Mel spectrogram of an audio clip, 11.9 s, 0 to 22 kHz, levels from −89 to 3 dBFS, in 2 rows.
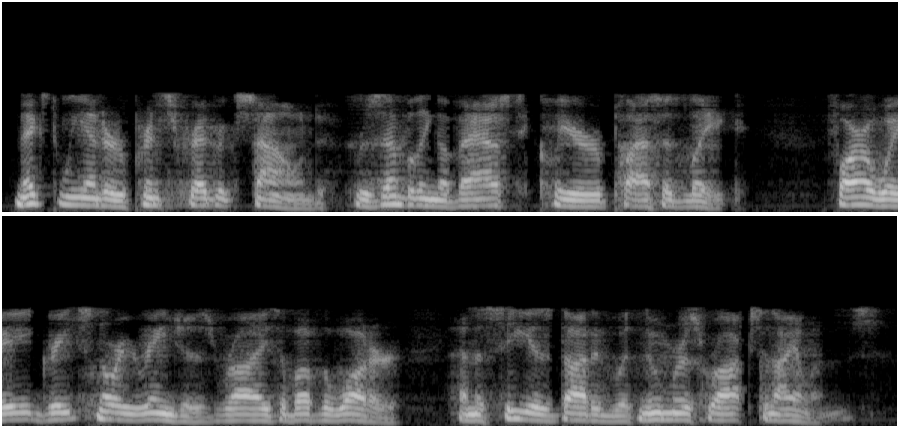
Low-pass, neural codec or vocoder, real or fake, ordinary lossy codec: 3.6 kHz; none; real; AAC, 16 kbps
